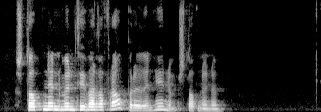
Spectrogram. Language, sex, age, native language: Icelandic, female, 60-69, Icelandic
